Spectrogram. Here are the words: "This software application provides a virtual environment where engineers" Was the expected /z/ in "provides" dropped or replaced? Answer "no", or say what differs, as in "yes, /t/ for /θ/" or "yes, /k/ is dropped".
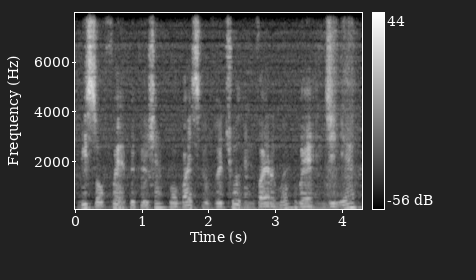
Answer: yes, /s/ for /z/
